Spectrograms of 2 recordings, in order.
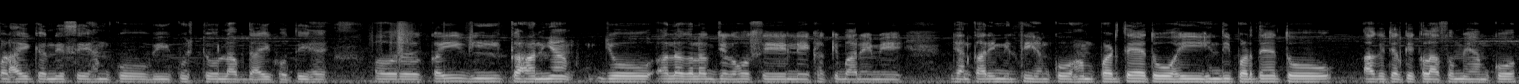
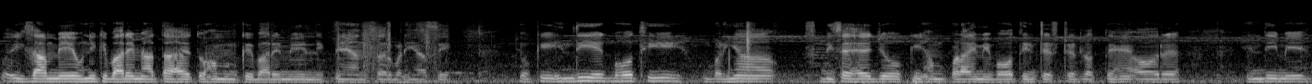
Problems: constant background noise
